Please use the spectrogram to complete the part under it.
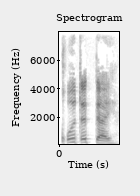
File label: "qiutii", Archi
